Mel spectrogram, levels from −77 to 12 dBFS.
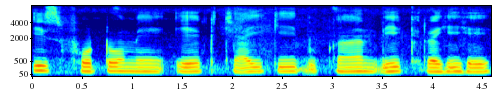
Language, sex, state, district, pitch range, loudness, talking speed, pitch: Hindi, male, Uttar Pradesh, Lalitpur, 135-145 Hz, -17 LUFS, 130 wpm, 135 Hz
